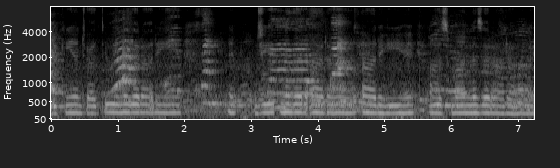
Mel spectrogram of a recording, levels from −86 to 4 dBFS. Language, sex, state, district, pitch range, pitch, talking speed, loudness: Hindi, female, Chhattisgarh, Kabirdham, 200-215 Hz, 205 Hz, 150 wpm, -35 LUFS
